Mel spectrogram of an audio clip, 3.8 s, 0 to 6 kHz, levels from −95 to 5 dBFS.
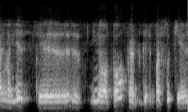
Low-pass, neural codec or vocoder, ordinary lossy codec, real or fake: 5.4 kHz; codec, 16 kHz, 4.8 kbps, FACodec; AAC, 48 kbps; fake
